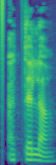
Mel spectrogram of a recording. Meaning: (noun) female hero, heroine, champion, victor; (adjective) brave, bold, heroic
- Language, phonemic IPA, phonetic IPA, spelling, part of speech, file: Pashto, /a.tə.la/, [ä.t̪ə́.lä], اتله, noun / adjective, اتله.ogg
